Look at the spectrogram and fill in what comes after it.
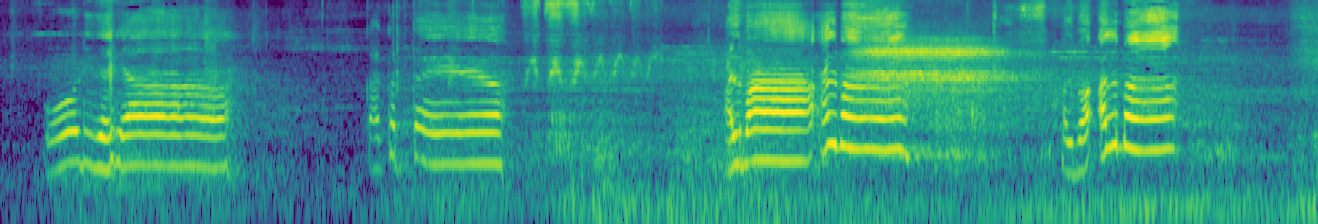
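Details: During Diwali, pet cats Desiree and Alba, scared by firecrackers, utter long steady meows of one to two seconds each. Four separate cries come with quiet pauses between, the third dropping slightly in pitch at its end.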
